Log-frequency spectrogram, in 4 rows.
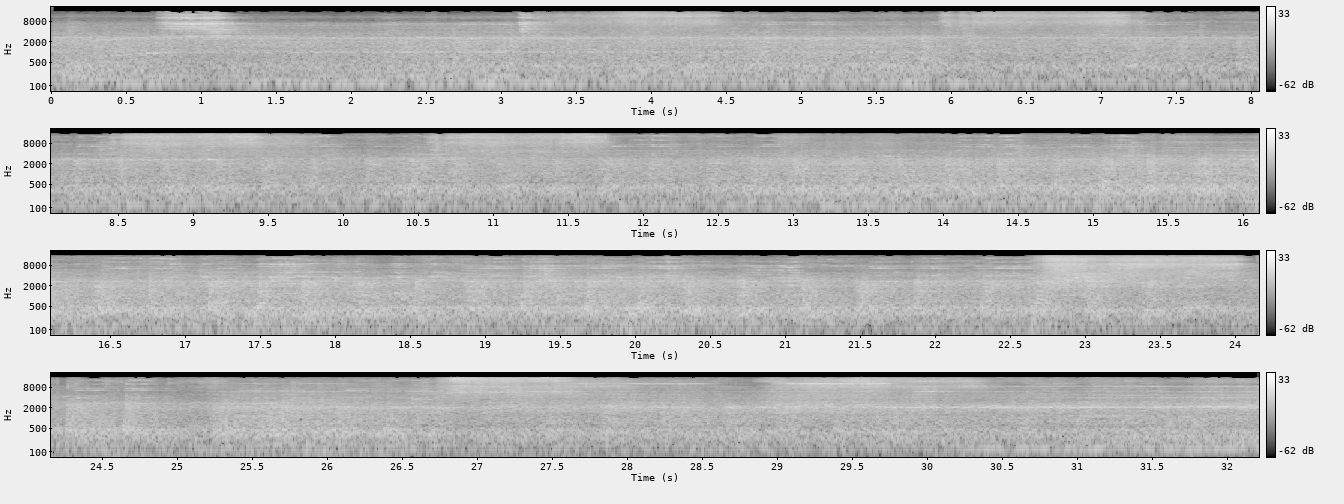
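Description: New York City subway 4 trains of R142-family cars running through an underground station: continuous rumble and wheel noise, with steady whining tones and high-pitched screeching that comes and goes every few seconds. The noise swells in the middle as a train pulls in along the platform.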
